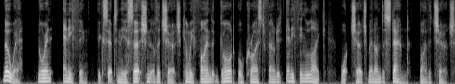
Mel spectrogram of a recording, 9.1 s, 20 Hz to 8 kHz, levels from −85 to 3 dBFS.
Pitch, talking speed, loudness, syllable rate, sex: 100 Hz, 180 wpm, -19 LUFS, 5.2 syllables/s, male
